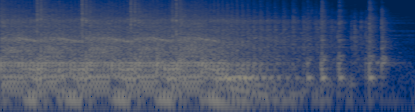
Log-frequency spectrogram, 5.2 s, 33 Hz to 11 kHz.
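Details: Briggs & Stratton 17.5 HP mower engine surging/hunting up and down about twice a second, then sputtering; caused by clogged carburetor pilot jet, fixed by cleaning.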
